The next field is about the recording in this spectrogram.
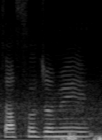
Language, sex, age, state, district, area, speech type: Odia, female, 45-60, Odisha, Malkangiri, urban, spontaneous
